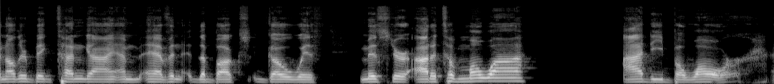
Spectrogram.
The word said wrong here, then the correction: Adetomiwa: I probably butchered that, but Adetomiwa.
